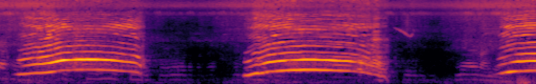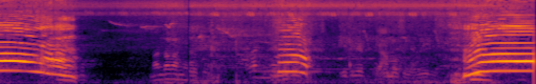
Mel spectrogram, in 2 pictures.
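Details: Rescued elephant calf from Dudhianali forest near Kalimati, Ghatgaon range, not taken back by its herd and handed to Nandankanan, calls while crowds gather: loud arched harmonic bellows about every three seconds, several long ones and a shorter cry.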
